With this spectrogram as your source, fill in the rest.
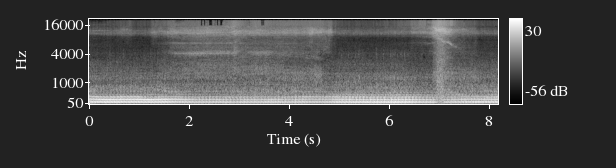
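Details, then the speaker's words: Harbor Freight Predator engine on a small carpet-cleaning truck mount build, cold early-morning run with choke on: fast steady choked idle with constant low hum and even beat; normal cold-engine running. "Let me start it up. Early in the morning, choke it up. Yes, on, choke on."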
